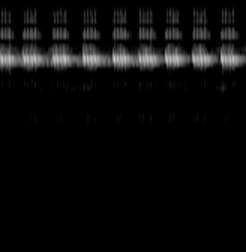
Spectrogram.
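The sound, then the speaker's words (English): Crickets chirp in a steady, rapid rhythm, their shrill pulses repeating evenly about four times a second against an otherwise quiet background, moderately loud, with no voices. “Why am I hearing crickets?”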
